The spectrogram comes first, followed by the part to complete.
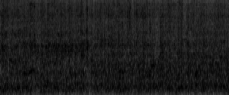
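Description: Steady engine noise from vehicles running with the racing bullock carts, under crowd noise.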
